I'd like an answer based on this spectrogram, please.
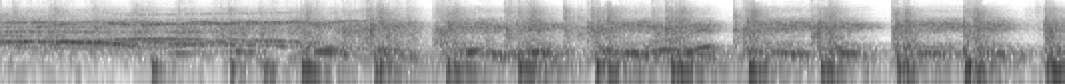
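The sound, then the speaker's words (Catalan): Audience applause and cheering from a crowd welcoming a guest onto a stage, a dense, loud wash of clapping with shouts and whoops running steadily throughout, broken by brief dips in intensity. “Home, rebem amb un fort aplaudiment a Miqui Núñez!”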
